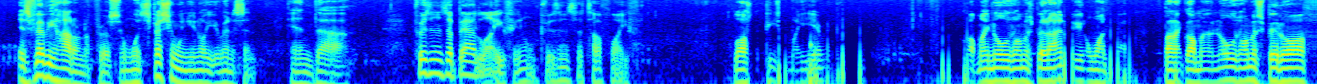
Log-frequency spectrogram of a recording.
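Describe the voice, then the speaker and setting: A man with an American accent talks at a very fast pace and medium pitch, with lively intonation. His speech has long, frequent pauses. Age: 60s. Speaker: exonerated former prisoner. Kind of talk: interview testimony. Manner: halting.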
